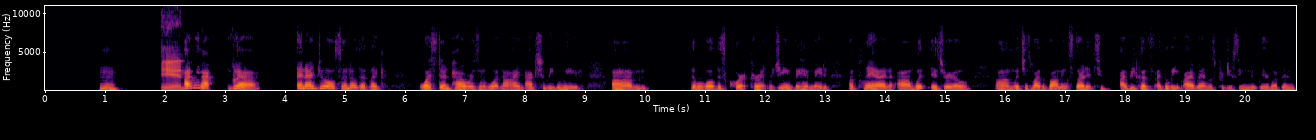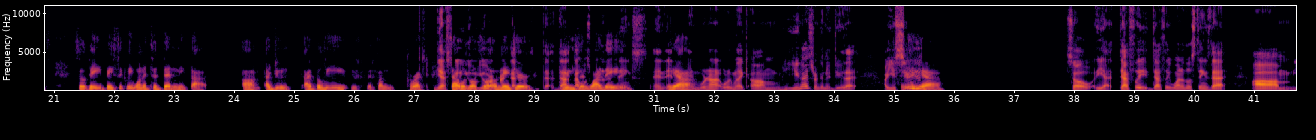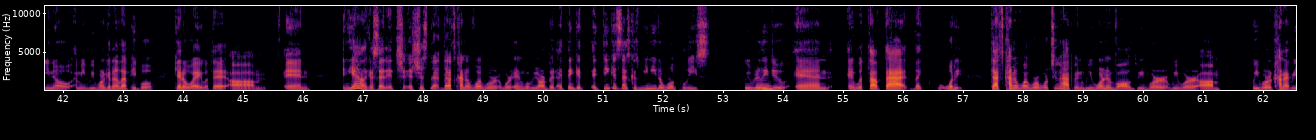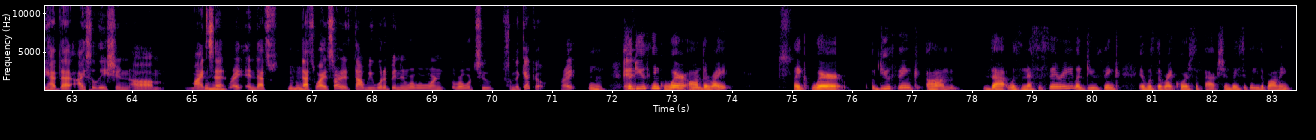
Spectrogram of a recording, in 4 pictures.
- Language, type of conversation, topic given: English, unstructured, Do you think history repeats itself, and why or why not?
- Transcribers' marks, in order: other background noise; chuckle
